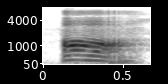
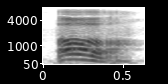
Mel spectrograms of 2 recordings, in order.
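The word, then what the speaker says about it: ㅓ: Chữ số 3 là mình có chữ o. O. Có nhiều người sẽ đọc chữ này là chữ ơ.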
